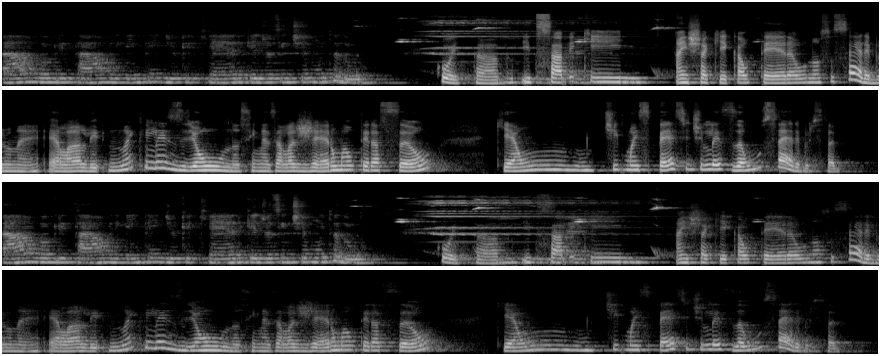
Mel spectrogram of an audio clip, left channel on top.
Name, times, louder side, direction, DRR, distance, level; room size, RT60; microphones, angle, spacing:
voice 1, 0.0-3.7 4.9-5.9, right 1 dB, 40° right, -4 dB, 5.4 m, -31 dB
sound 1, 2.6-2.7 2.9-3.0 3.5-3.6 3.9-6.1 6.5-6.8 7.5-7.6, right 6 dB, 80° right, 2.7 m, -30 dB
voice 2, 4.4-6.5 6.7-13.1 13.8-17.2, left 5 dB, 70° left, 14 dB, 0.4 m, -23 dB
24.5 x 11.0 x 2.3 m, 0.76 s
head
